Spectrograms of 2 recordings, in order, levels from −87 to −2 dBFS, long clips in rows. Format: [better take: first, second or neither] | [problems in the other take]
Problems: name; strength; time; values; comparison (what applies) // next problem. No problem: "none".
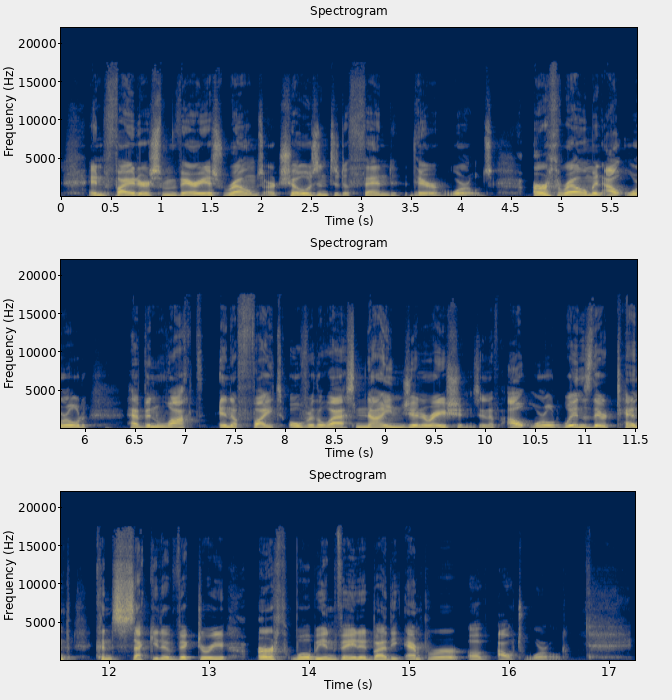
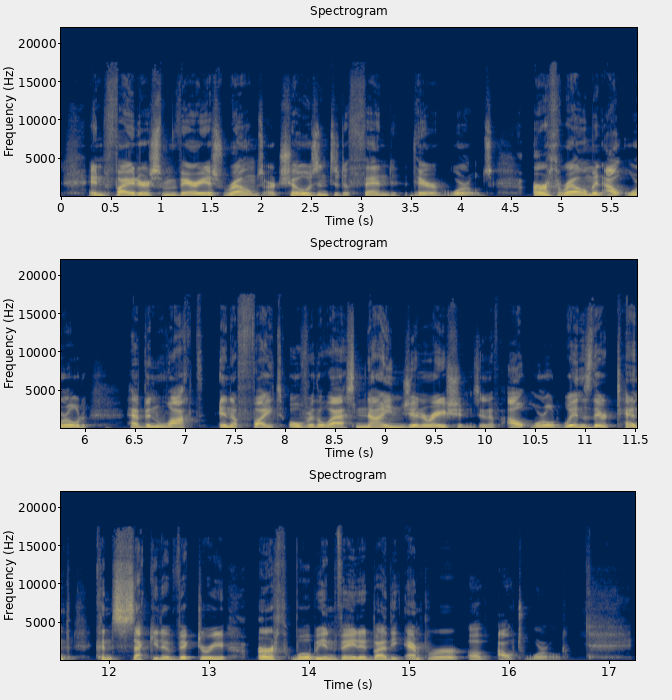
neither | none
